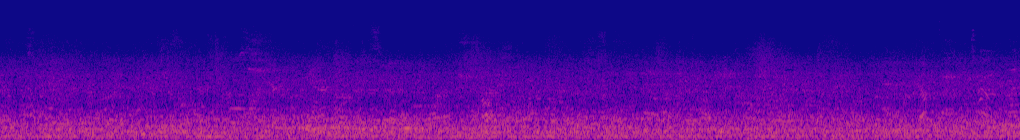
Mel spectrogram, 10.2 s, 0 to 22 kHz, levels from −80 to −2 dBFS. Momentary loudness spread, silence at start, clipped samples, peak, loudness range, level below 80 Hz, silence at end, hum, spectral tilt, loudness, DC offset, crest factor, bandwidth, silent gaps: 2 LU; 0 s; under 0.1%; -28 dBFS; 1 LU; -56 dBFS; 0 s; none; -6.5 dB/octave; -42 LUFS; under 0.1%; 14 dB; 16 kHz; none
